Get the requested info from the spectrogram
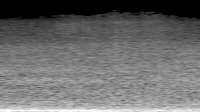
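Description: HVAC unit running in cooling mode, a steady low hum with an even rush of air over it; it keeps running because the thermostat is still calling for cooling.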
